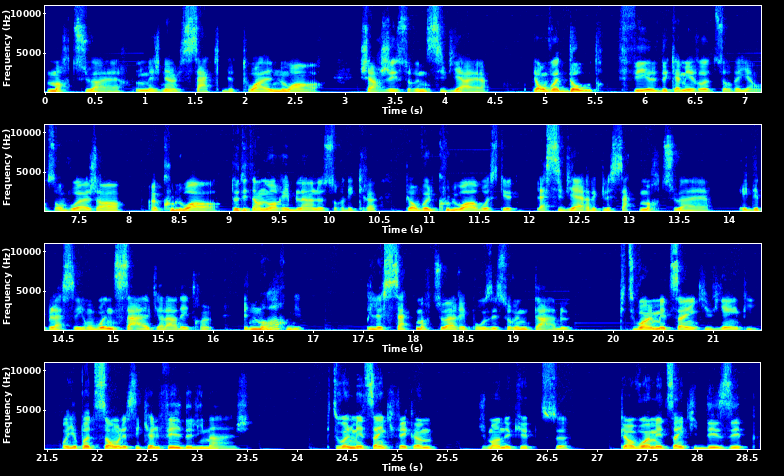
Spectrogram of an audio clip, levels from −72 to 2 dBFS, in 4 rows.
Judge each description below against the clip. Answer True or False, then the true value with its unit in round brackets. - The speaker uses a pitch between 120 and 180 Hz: False (100 Hz)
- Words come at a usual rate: False (235 wpm)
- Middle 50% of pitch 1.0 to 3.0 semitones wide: False (3.4 semitones)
